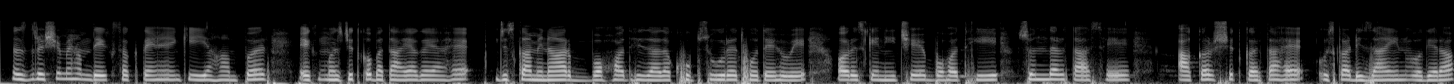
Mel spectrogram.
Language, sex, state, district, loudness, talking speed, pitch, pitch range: Hindi, female, Bihar, Samastipur, -20 LUFS, 150 wpm, 210 Hz, 205-220 Hz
